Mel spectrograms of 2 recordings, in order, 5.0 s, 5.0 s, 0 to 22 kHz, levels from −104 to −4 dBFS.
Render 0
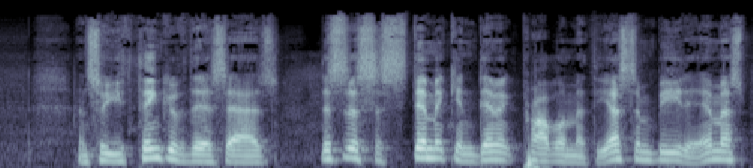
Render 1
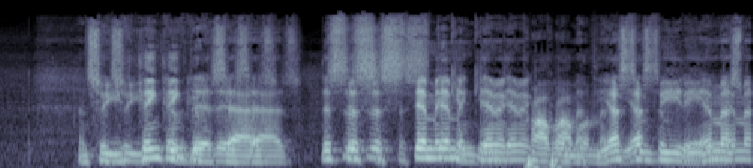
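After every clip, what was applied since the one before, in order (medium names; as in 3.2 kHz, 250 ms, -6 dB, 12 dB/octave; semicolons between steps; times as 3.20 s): delay 156 ms -3.5 dB; trim -5.5 dB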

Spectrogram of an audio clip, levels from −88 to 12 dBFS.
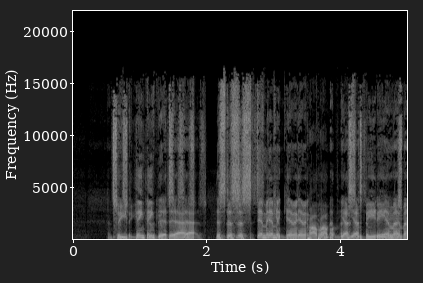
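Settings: level held to a coarse grid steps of 18 dB; treble shelf 9.8 kHz +10 dB; trim +7 dB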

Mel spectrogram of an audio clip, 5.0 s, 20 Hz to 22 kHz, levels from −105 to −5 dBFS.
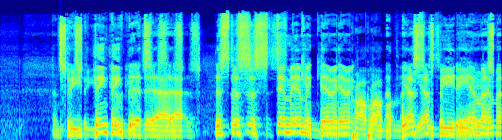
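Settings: compression, threshold -32 dBFS, peak gain reduction 10 dB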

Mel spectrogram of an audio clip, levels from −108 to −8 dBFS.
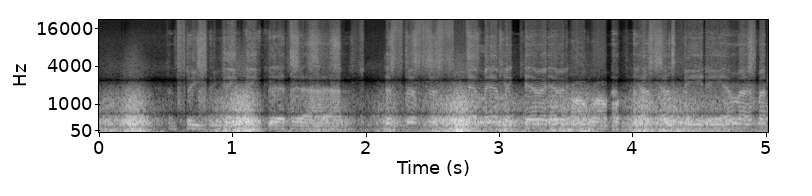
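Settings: dead-time distortion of 0.069 ms; wind noise 430 Hz -34 dBFS; static phaser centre 650 Hz, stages 6; trim +6 dB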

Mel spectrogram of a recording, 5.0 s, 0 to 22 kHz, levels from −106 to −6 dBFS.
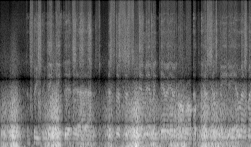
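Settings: flange 0.43 Hz, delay 8.4 ms, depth 4.1 ms, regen -65%; trim +4.5 dB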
